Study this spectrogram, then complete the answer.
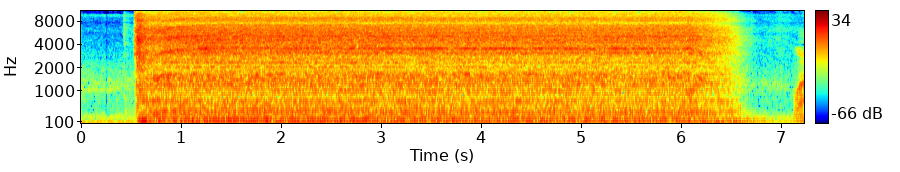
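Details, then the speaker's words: Z2H8 turbo drag Camaro after complete rewiring, cranked on the starter only to check oil pressure (reached 42-43 PSI): steady, even starter whir with no lumpy compression pulses; engine spins freely, normal cranking. "but really all I'm looking for right now is oil pressure so we'll go ahead and crank her over and see what she makes"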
